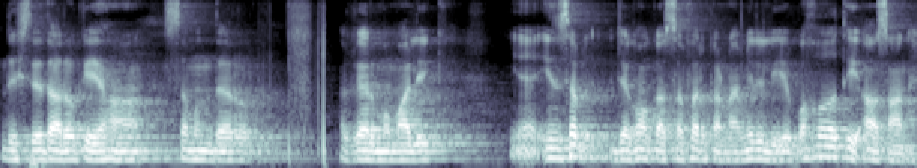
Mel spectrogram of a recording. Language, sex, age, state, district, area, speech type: Urdu, male, 30-45, Bihar, Darbhanga, rural, spontaneous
